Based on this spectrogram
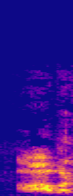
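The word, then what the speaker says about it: hour: तो हम इसको, अगर आप हावर पढ़ते हैं तो आप बिल्कुल गलत पढ़ते हैं, इसको हम पढ़ते हैं और 2 और 3 और 4 और 5 और 6 और 10 आवर्स, ऐसे इसको हम पढ़ा करते हैं।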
